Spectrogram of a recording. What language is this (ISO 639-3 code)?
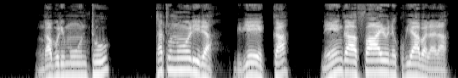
lug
